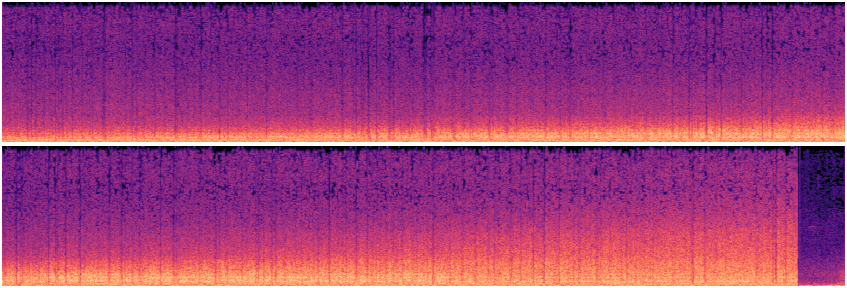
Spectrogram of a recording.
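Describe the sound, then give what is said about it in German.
Strong wind roars steadily across the microphone, a loud, continuous rushing and buffeting that swells slightly toward the end before cutting off abruptly, with no voices. “Tatsächlich ziemlich windig heute.”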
